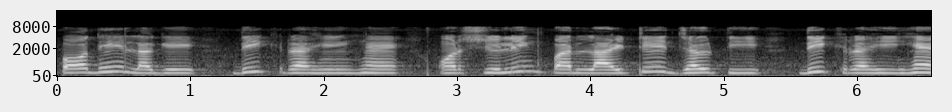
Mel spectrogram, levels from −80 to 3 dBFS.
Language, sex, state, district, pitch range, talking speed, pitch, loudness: Hindi, female, Madhya Pradesh, Katni, 210-240 Hz, 120 wpm, 215 Hz, -17 LUFS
